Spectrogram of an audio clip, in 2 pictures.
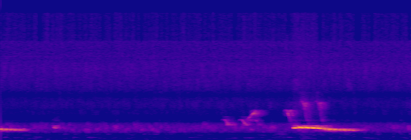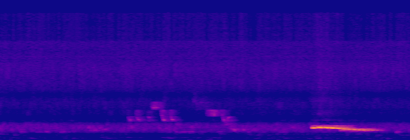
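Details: Male Ruddy kingfisher song, a summer visitor to Japan: two descending rolling trills about six seconds apart, each sliding downward and fading toward the end, with quiet background chirps from other birds between phrases.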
